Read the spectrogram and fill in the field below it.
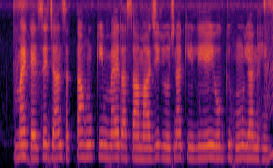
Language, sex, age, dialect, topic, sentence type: Hindi, female, 18-24, Awadhi Bundeli, banking, question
